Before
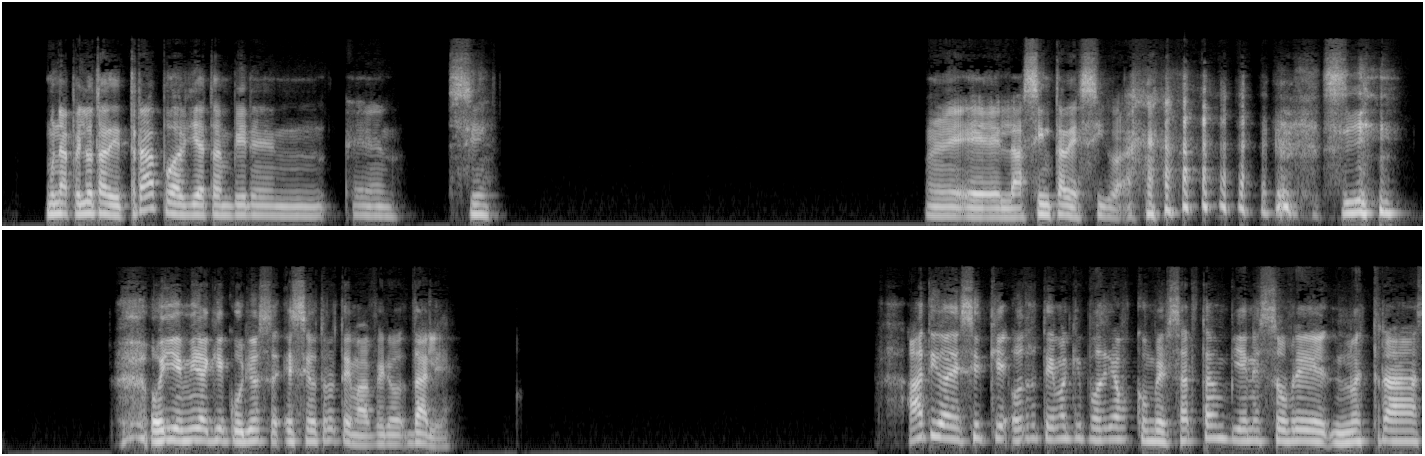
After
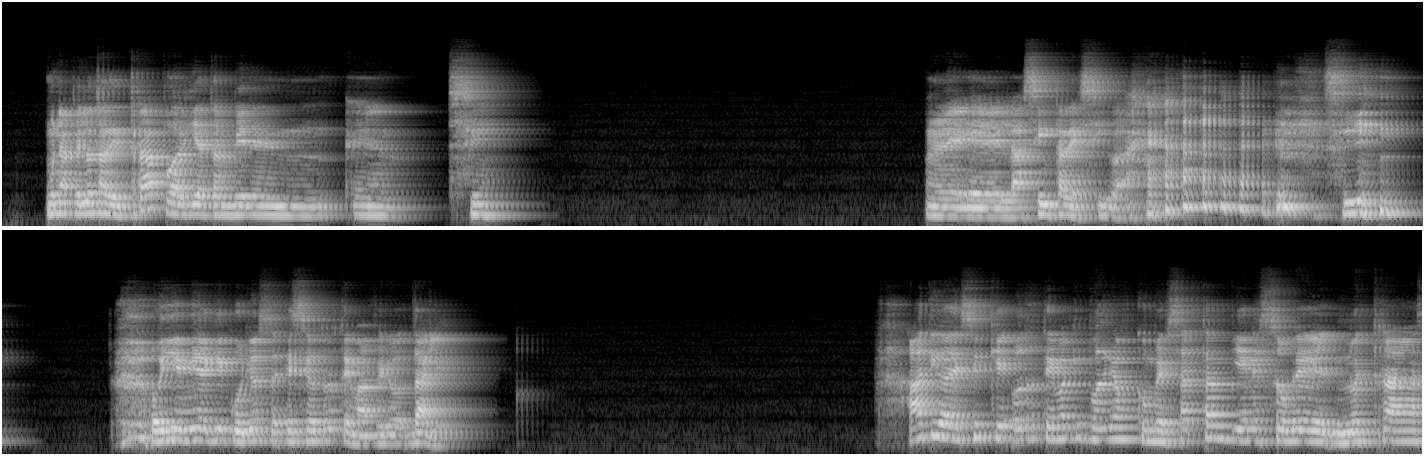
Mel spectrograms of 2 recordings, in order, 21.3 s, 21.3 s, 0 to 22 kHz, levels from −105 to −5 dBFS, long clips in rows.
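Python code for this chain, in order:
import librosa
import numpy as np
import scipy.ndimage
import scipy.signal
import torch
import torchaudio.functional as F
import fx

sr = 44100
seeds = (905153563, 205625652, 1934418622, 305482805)

p1 = scipy.signal.sosfilt(scipy.signal.butter(2, 4100.0, 'lowpass', fs=sr, output='sos'), x)
p2 = fx.peak_eq(p1, sr, hz=160.0, db=-9.5, octaves=0.22)
p3 = fx.notch_comb(p2, sr, f0_hz=510.0)
p4 = p3 + fx.room_flutter(p3, sr, wall_m=6.6, rt60_s=0.56, dry=0)
p5 = fx.band_squash(p4, sr, depth_pct=40)
y = p5 * librosa.db_to_amplitude(2.0)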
